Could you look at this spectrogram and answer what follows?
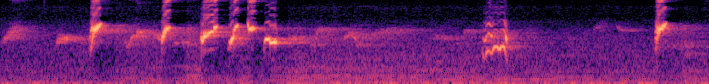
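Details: Caged red-whiskered bulbul singing contest, phrase for phrase in the southern master-pattern song: a rapid run of five or six sharp liquid notes, then two isolated chirps after a pause.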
